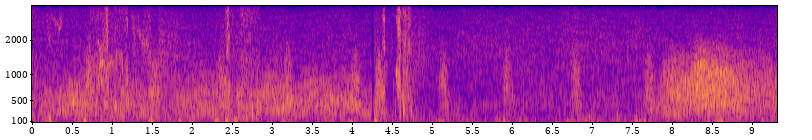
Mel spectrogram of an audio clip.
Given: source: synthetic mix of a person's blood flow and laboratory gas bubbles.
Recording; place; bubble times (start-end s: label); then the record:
Doppler ultrasound of blood flow; subclavian vein
0.00-0.08 s: bubbles
0.33-0.37 s: bubbles
0.71-1.22 s: bubbles
2.41-2.85 s: bubbles
4.32-4.45 s: bubbles
4.50-4.83 s: bubbles
From the record:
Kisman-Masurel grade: 222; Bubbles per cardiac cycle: several, 3 to 8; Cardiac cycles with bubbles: 10 to 50%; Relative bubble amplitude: moderate (0.250 to 0.450); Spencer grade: 2 (many but less than half of the cardiac periods contain bubble signals, singularly or in groups); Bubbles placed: anywhere in the cardiac cycle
